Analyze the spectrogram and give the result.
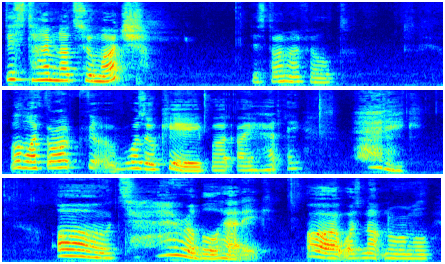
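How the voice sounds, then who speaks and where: In a mid-range, expressive voice, this Dutch craft vlogger from the Netherlands speaks slowly, leaving long pauses. Her casual to-camera chat rambles, with many fillers and restarts.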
